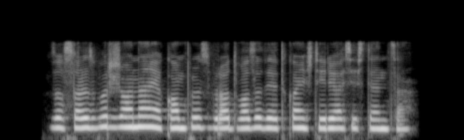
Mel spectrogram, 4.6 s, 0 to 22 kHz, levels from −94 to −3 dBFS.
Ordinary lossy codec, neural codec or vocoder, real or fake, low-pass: none; codec, 16 kHz, 6 kbps, DAC; fake; 7.2 kHz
